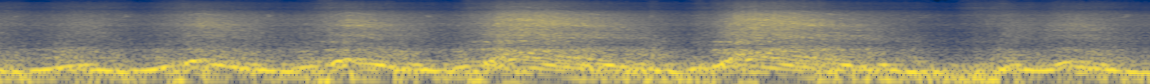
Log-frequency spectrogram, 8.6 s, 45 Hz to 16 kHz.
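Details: First start of an LS1 V8 in an XG ute, with a better carby and a custom full exhaust without a further muffler; deep mellow burble at idle with sharp throttle blips climbing and settling cleanly, quiet down low, loud up top; normal idle and revving.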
